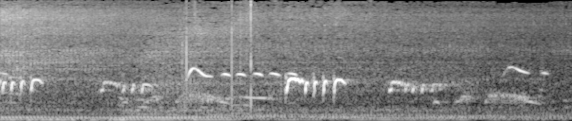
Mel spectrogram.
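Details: Zebra dove song played as a training recording to make doves sing more often: short rapid purring trilled coos repeated in quick phrases, with a few higher slurred whistles from other birds and a steady low vehicle rumble.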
